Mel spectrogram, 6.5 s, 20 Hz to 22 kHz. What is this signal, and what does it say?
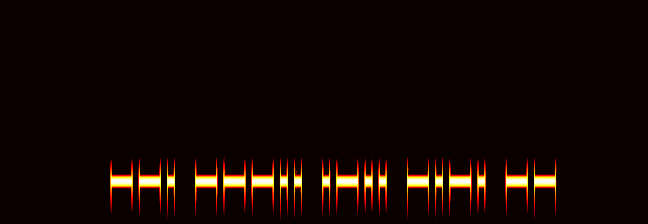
Morse code, heard as a keyed tone, about 17 wpm, 700 Hz. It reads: G8LCM
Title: DXCC-100 Call Signs - 5 Characters - 17wpm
